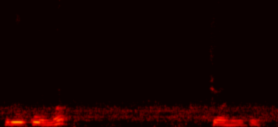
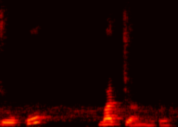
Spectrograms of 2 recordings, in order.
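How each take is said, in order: First: The pause comes right after 'mat'. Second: The pause comes right after 'roko'.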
